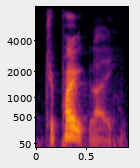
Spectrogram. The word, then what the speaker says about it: Chipotle: Well, before I say something, Chipotle is the correct way to say it.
